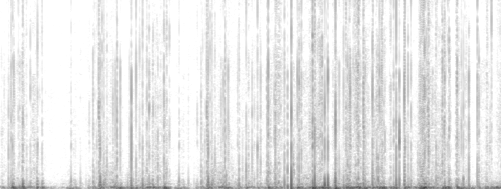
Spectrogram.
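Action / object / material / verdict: scrape / microphone head covered in rhinestones / rhinestone / none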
